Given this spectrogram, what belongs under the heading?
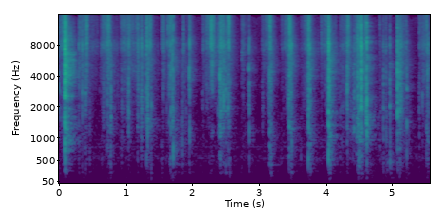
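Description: A deck of cards is shuffled repeatedly during a tarot pick-a-card reading, quiet and close, a rapid run of crisp riffling bursts in an even rhythm with no talk.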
